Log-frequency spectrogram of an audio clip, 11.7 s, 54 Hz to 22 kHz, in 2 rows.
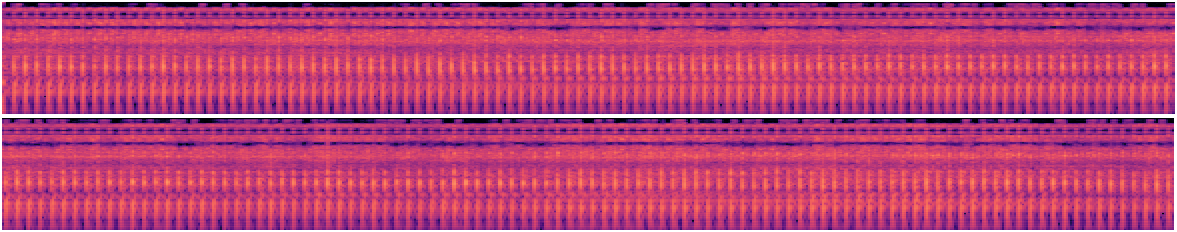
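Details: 1945 Briggs & Stratton Model WMB single-cylinder engine, restored with a rope starter replacing the kickstart, run after repainting: steady, even chuff at a constant pace with no misses or knocks; runs smooth and healthy.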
